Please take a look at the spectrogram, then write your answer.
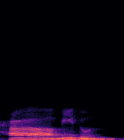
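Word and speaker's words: حامض: টকের আরবি জেনে নিচ্ছি হামিদুন হামিদ এই এটা কিন্তু দাল নয় বদ হামিদ এজন্য আমরা দর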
